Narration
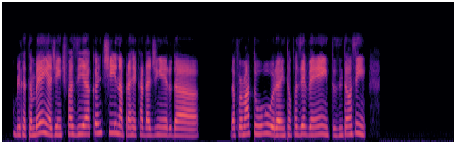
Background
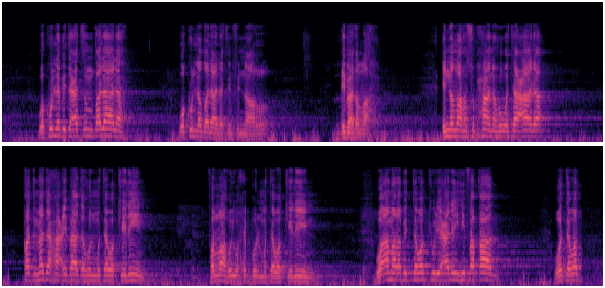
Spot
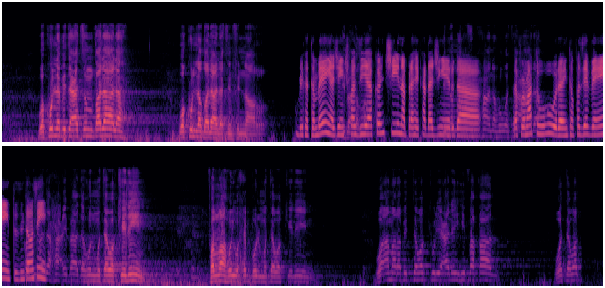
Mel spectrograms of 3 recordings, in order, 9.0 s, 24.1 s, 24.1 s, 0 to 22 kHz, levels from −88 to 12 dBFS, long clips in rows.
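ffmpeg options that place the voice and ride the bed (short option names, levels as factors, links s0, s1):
-filter_complex "[0:a]adelay=5650,volume=0.596[s0];[1:a]volume=6.68,afade=t=out:st=4.62:d=0.65:silence=0.11885,afade=t=in:st=13.5:d=0.88:silence=0.133352,afade=t=out:st=16.16:d=1.56:silence=0.133352[s1];[s0][s1]amix=inputs=2:normalize=0"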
